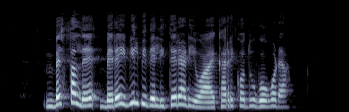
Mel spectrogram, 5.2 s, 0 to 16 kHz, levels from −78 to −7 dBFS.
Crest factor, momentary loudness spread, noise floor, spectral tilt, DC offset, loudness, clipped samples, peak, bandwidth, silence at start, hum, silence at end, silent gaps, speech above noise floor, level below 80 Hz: 18 dB; 9 LU; -80 dBFS; -5.5 dB/octave; under 0.1%; -24 LUFS; under 0.1%; -6 dBFS; 10.5 kHz; 0.7 s; none; 0.95 s; none; 57 dB; -78 dBFS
